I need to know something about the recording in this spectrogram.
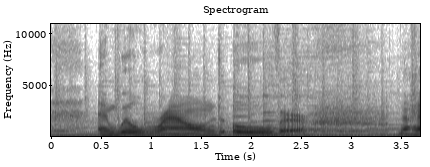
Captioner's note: inhales; exhales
